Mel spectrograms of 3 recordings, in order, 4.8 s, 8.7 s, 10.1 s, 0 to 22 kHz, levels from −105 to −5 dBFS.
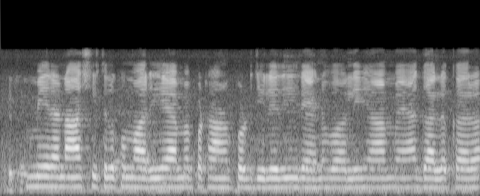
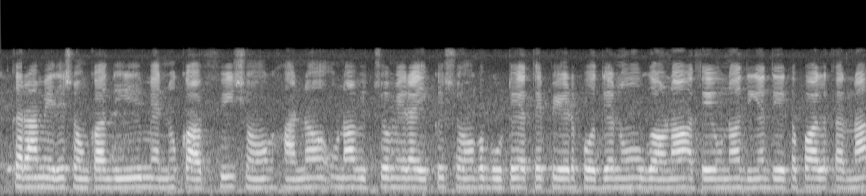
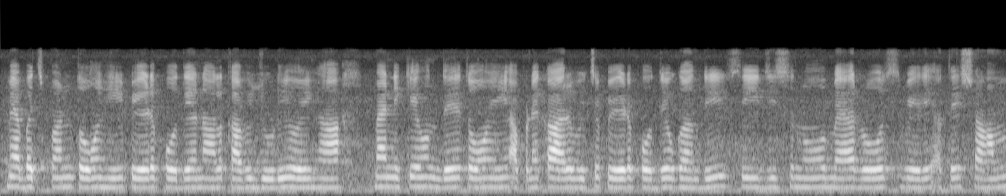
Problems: background sounds at intervals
